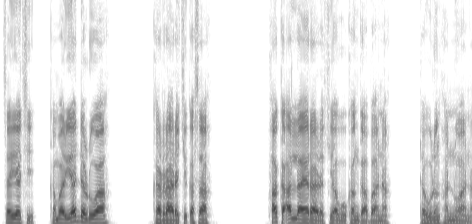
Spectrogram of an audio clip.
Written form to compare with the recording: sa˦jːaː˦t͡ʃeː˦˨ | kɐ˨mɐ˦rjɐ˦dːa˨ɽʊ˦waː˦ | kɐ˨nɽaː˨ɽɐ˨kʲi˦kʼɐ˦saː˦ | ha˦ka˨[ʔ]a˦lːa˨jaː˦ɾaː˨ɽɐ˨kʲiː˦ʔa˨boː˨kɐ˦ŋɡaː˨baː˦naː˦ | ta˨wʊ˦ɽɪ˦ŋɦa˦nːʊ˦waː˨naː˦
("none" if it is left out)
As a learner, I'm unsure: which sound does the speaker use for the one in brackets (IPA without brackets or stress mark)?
ʔ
